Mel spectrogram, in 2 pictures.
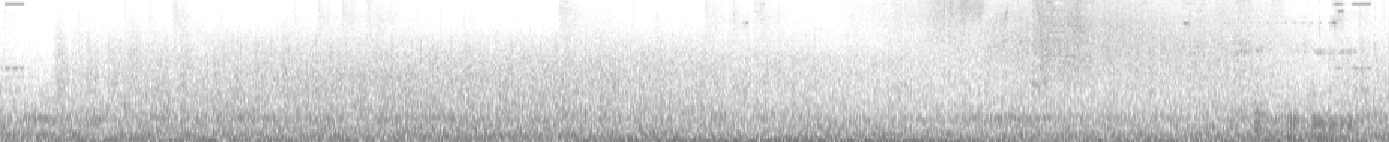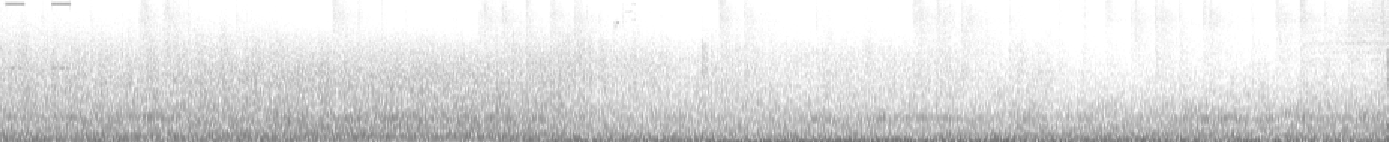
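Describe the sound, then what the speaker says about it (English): Large explosion in Halo Reach, heard as a sustained, dense rumbling roar that stays loud and steady across the whole stretch, with a brighter burst of noise partway through. "That explosion's a little bit too big."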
